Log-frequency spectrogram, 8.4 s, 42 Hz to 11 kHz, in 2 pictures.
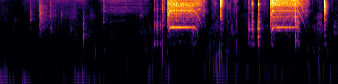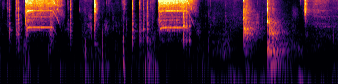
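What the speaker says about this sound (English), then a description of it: "And now we can move on to our screws." Screws are being unscrewed from the back panel of a Hisense 40H4030F1 TV, heard as several close bursts of ratcheting, clicking screwdriver turns with thin squeaks, separated by brief pauses.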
